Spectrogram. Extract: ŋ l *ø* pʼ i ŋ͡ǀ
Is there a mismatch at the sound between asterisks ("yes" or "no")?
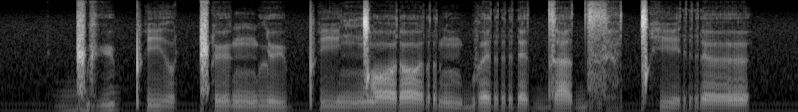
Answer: yes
